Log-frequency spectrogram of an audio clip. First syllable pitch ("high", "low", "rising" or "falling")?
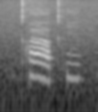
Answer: falling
